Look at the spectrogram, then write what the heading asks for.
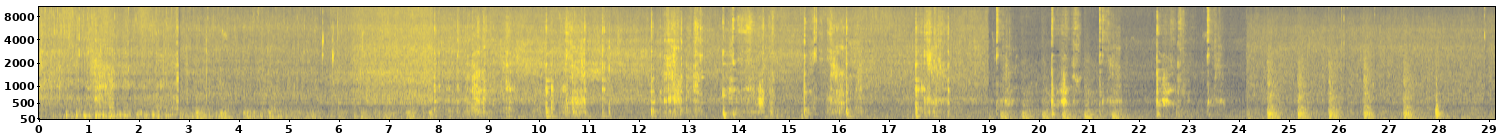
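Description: Poached eggs frying in oil with onions and spices in a metal kadai, sizzling steadily while a metal spatula scrapes and taps the pan. About two-thirds through the sizzle dies down, leaving mostly separate scrapes and clicks of the spatula.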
